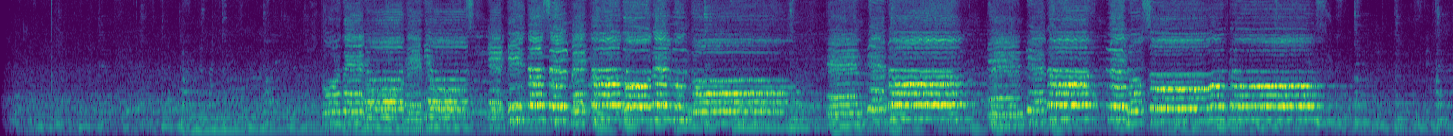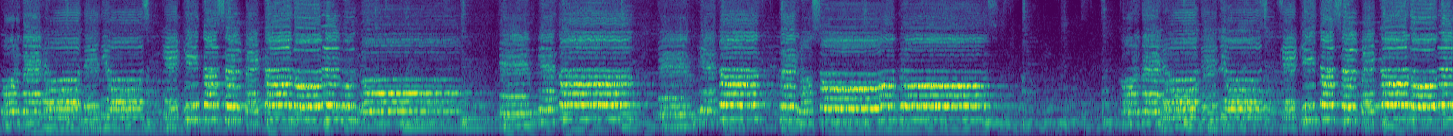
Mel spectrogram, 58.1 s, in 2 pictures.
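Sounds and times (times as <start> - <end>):
voices singing: 6.3 - 27.0, 29.0 - 49.7, 51.2 - 58.1.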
